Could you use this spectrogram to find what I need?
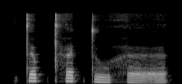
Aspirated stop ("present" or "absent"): present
